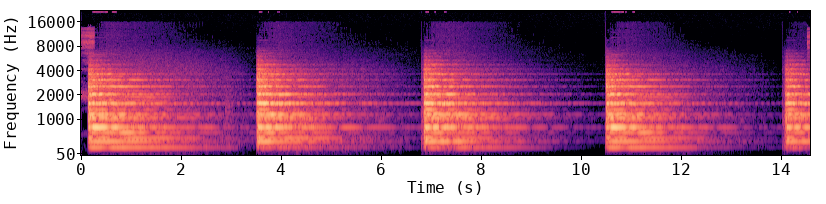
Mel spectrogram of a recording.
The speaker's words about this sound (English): Ring the bells of mourning.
